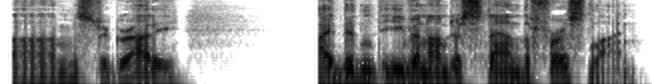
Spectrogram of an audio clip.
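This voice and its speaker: A polite young guest, as a man puts him on, answering in a deep, creaky voice with careful, measured phrasing. His tone rises and falls freely, recorded close and dry. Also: very animated, dry recording.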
